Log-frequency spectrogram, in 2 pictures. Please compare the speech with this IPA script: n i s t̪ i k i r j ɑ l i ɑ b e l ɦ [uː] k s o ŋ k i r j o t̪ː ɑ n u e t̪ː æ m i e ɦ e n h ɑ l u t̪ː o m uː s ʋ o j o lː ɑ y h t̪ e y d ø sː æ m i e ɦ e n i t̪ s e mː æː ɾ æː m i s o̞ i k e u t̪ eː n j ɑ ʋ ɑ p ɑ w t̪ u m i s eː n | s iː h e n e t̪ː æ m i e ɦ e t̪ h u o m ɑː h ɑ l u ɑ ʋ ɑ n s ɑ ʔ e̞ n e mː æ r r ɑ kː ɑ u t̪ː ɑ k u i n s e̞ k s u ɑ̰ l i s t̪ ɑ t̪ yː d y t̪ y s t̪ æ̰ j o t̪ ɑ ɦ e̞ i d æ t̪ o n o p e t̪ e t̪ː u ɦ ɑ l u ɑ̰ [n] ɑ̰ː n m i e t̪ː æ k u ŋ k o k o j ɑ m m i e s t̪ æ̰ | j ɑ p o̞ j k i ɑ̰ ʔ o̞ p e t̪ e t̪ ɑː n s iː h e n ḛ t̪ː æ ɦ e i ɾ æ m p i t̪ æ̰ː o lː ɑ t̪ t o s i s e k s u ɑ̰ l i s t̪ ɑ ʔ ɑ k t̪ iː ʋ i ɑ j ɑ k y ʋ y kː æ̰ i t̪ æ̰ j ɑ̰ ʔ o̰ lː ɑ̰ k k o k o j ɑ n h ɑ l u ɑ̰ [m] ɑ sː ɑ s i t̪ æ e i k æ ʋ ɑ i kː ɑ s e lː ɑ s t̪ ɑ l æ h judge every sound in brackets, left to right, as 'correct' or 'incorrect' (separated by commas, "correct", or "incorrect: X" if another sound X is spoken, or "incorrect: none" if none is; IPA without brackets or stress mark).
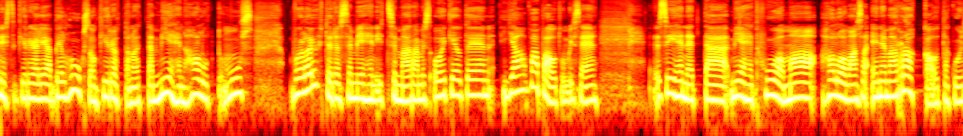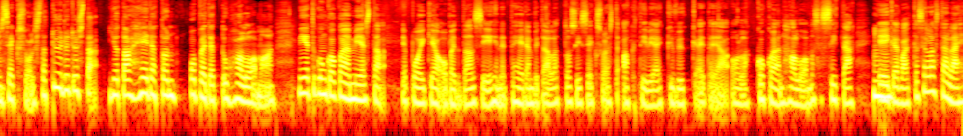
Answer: correct, incorrect: m, correct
